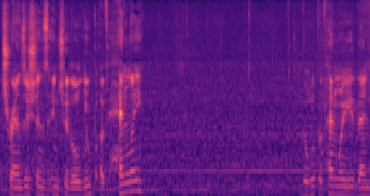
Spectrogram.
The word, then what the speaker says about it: Henle: this are area is called the loop of Henley and Henley is spelled h nle e so that's the loop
